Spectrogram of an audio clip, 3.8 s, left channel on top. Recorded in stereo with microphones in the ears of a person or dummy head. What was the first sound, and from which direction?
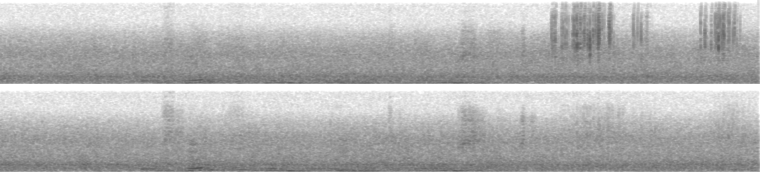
A woman speaking, 20° right (ahead or behind).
